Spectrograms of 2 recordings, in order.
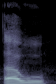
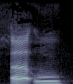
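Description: First: A w sound links the two vowels. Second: A glottal stop separates the two vowels. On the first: The speaker calls it wrong. "not awu" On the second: The speaker calls it right. "you have to pronounce the hamza, not waw"

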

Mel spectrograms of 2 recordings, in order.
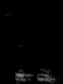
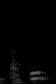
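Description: First: It is said with an Iranian Persian accent. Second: It is said with a Tajik Persian accent. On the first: "در فارسی ایرانی میشه" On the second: "در تاجیکی میشه"

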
